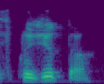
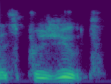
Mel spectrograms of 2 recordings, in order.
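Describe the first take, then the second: First: It is said as in Italy, with the final vowel. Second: It is said Jersey-style, with the final vowel dropped.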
